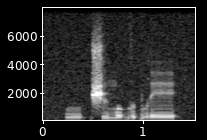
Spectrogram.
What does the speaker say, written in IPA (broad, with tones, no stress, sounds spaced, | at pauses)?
k͡p u˨ | ʃ ɨ˨ m o˨ ɡʷ ɨ˧ ɓ u˨ ɾ eː˧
